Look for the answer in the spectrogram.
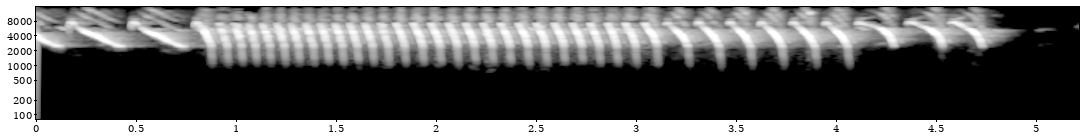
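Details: Canary singing high, sweet down-slurred whistles, then a fast rolling trill of about a dozen notes per second, ending with slower slurred notes.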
